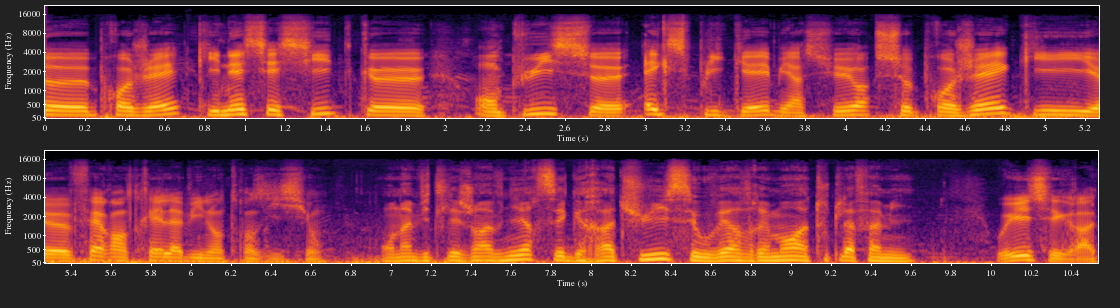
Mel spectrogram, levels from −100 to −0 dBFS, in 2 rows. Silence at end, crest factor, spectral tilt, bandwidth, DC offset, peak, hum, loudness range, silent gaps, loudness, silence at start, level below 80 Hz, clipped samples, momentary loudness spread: 0 s; 16 dB; -5 dB/octave; 15.5 kHz; under 0.1%; -2 dBFS; none; 1 LU; none; -18 LUFS; 0 s; -32 dBFS; under 0.1%; 7 LU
